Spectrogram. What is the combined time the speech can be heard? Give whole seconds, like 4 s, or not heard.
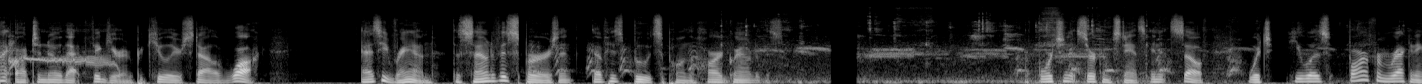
11 s.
